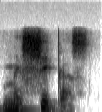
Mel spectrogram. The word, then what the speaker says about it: mexicas: Es decir, el sonido que se coloca ahí como J, como hoy en día lo pronuncia uno como J, en su momento, en Nahuatl, se pronunciaba como sh, como cuando uno calla a alguien, sh, SH, ese es el sonido, SH, ¿sí?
